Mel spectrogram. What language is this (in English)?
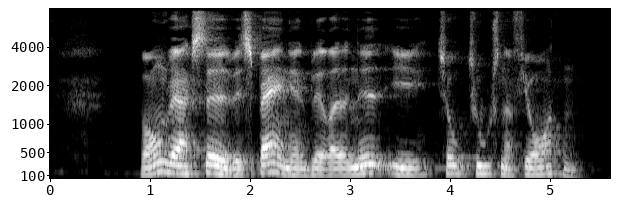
Danish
